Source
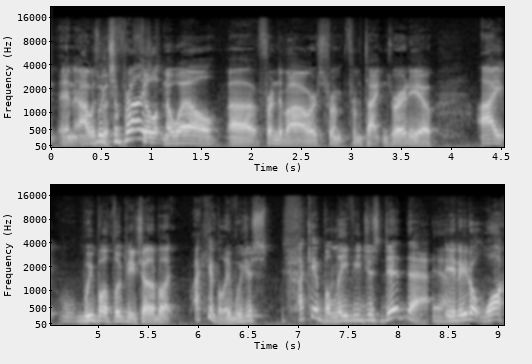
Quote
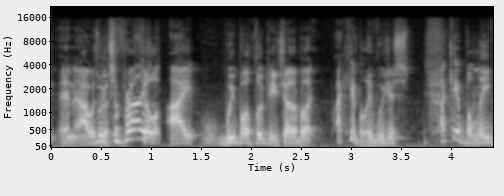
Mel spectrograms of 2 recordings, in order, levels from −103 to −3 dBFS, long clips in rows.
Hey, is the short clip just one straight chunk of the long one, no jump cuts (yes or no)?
no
